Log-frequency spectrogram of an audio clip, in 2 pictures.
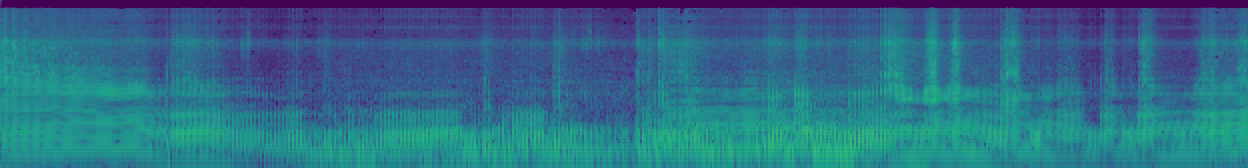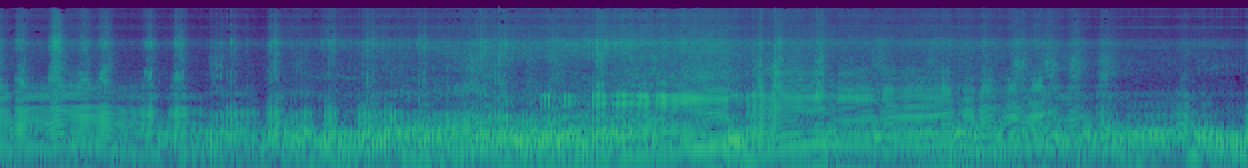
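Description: Dirt bike engines rev and roar nearby, rising and falling.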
